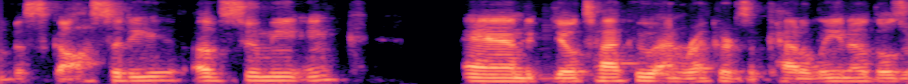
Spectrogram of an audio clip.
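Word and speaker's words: 魚拓: pronunciation guide there gyota gyotaku is the proper way to say it if you've got the japanese intonation and gyotaku it literally means fish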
